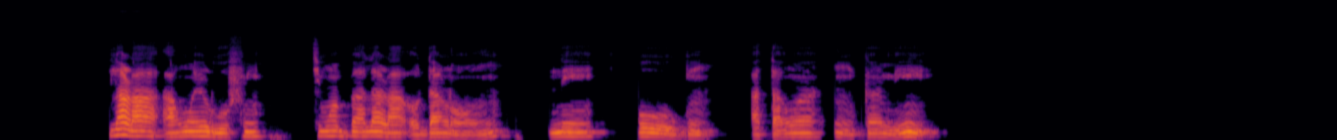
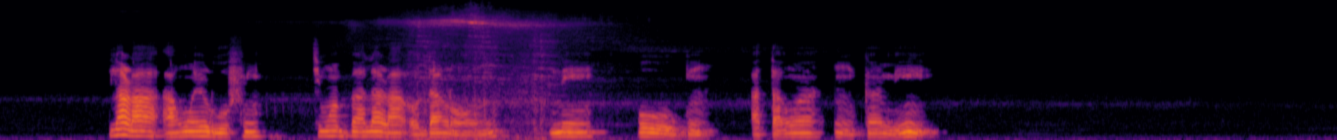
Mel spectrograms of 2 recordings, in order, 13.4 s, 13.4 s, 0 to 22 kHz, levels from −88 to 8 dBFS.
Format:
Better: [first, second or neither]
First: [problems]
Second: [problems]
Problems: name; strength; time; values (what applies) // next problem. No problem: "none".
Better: first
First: none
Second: background sound (Train); 19 dB below the speech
